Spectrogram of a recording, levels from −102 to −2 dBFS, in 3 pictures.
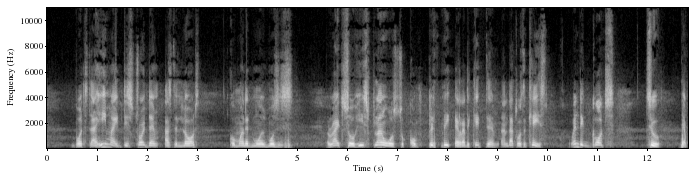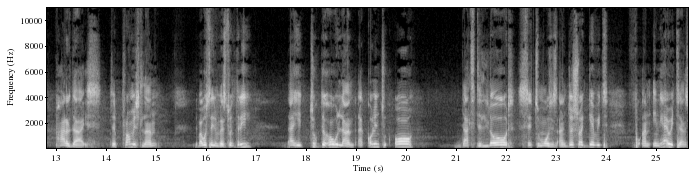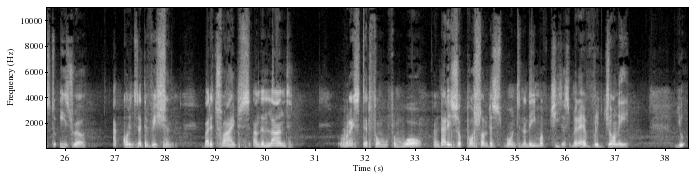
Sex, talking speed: male, 145 wpm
